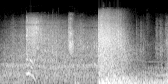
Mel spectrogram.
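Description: Ice cannon in the Spyro game firing in short bursts: a faint whoosh, then a loud heavy blast with rumbling noise that trails off, alone without talk.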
